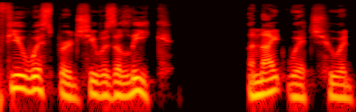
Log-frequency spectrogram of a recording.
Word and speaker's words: Leak: This is where the legend of the leak, pronounced leak, was born.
